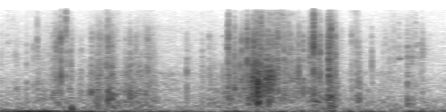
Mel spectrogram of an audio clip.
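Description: Small clear zip-lock plastic bag crinkling as it is handled, an irregular run of crackles that is loudest a little past halfway.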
